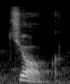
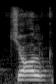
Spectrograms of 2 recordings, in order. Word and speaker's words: chalk: इसके बाद अगला देखते हैं CHALK चौक। इसको हम चौल्क नहीं चौक पढ़ेंगे, क्योंकि इसमें भी एल साइलेंट है।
